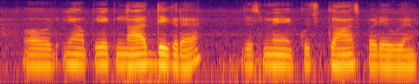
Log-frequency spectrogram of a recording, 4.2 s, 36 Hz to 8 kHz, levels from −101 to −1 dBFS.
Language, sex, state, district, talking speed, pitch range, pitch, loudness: Hindi, male, Chhattisgarh, Bilaspur, 215 wpm, 115-125 Hz, 120 Hz, -20 LUFS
